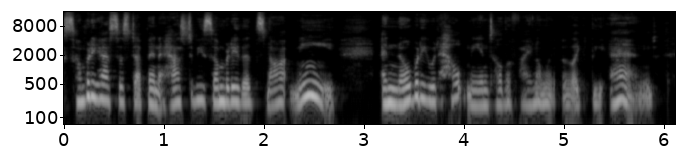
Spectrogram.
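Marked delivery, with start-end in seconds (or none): 0.0-2.7 mock tearful pleading through sobs. Speaker retells talking to people who kept them in the dark, re-enacting past sobbing. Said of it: "I'm like literally sobbing to them".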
